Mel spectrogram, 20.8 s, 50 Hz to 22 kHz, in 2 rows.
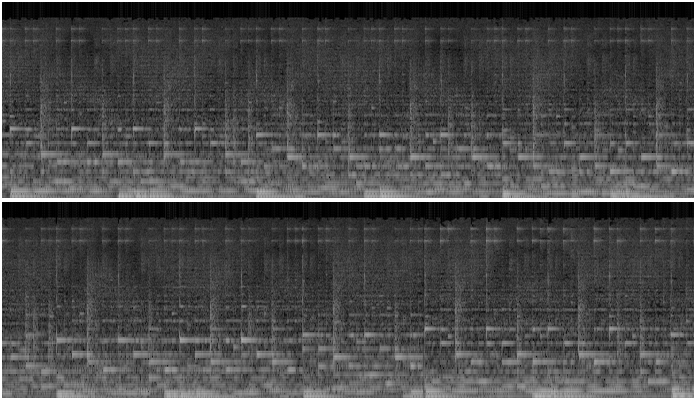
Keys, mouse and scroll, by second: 0.9-1.9 click, 2.0-3.2 click, 2.6 click, 3.9-6.1 drag, 6.5 scroll down 1, 9.2 g, 15.9 click, 17.2 a, 18.1 s, 20.1 click, 20.1-20.7 typing.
